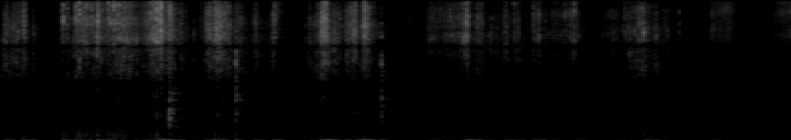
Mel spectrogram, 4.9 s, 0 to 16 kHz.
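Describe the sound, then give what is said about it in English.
Paper pages of a Bible rustle and crinkle in a quick series of dry, scratchy bursts as someone flips through to John chapter 7. No one speaks. “I'm old-fashioned. I use paper.”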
